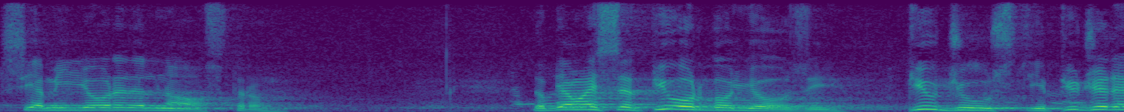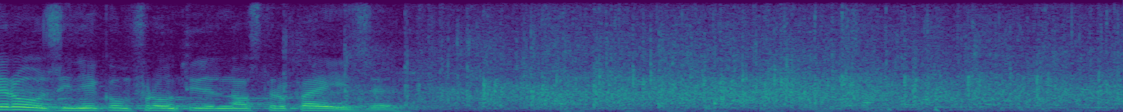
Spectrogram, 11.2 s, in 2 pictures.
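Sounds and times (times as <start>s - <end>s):
speech: 0.0s - 1.6s, 2.6s - 7.9s
audience applause: 7.2s - 11.2s.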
